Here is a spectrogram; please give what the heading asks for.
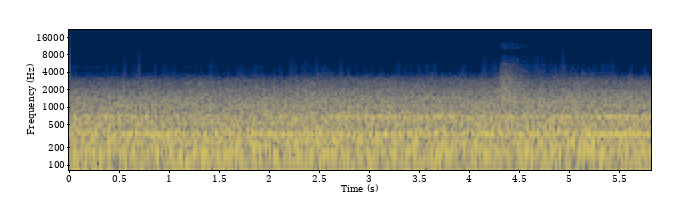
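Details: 2009 MAN Lion's Classic CNG city bus, MAN E2876 LUH03 EEV engine, ZF Ecomat 6HP504C six-speed gearbox; steady hum from the rear while cruising with a faint constant whine over road noise; noisy rear differential.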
